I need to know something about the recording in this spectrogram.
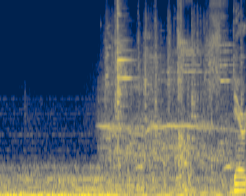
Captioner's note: commotion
